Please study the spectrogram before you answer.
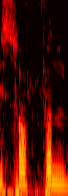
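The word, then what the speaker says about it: soften: तो number three, सॉफ्टन the blow, सॉफ्टन the blow नहीं, सॉफ्टन द T silent है यहाँ पर, सॉफ्टन द ब्लो, इसका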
